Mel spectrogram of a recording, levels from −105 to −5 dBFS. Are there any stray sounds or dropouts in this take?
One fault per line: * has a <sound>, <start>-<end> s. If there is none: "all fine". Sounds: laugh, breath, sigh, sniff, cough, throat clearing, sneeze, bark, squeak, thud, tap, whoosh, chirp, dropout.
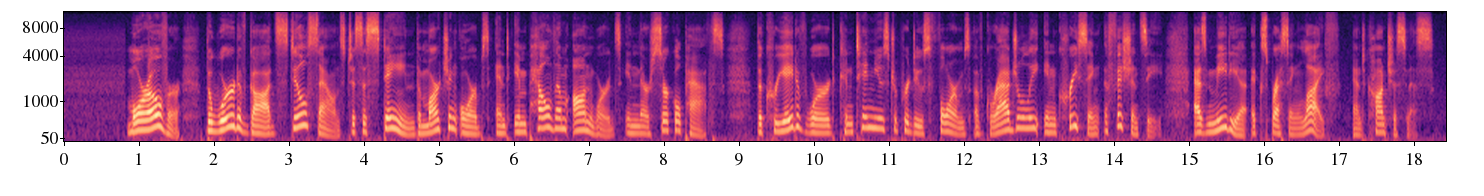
all fine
